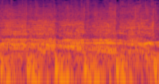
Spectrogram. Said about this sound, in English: Round of applause.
